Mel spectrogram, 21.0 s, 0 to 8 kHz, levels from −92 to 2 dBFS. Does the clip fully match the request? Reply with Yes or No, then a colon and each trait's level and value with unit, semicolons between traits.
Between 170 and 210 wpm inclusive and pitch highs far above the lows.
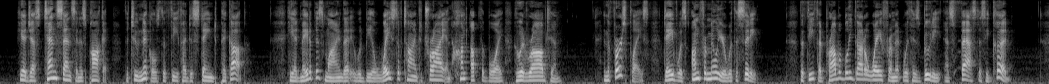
Yes: average, 195 wpm; wide, 6.5 semitones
